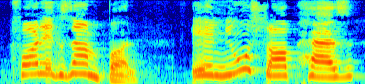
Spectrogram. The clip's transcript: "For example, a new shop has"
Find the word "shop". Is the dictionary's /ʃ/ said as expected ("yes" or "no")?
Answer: no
